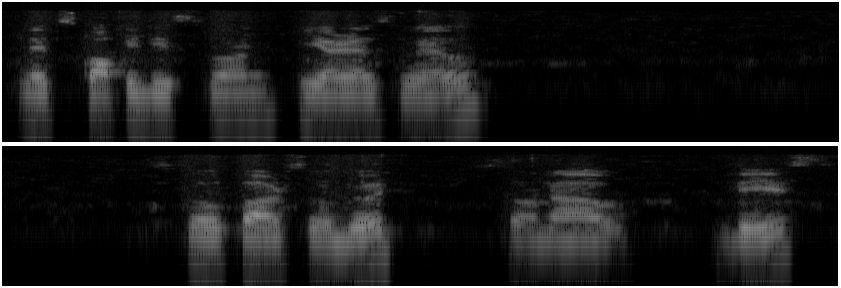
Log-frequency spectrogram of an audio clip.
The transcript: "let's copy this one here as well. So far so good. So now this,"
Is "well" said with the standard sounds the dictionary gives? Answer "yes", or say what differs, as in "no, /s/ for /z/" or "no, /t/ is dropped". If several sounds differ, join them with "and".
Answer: yes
